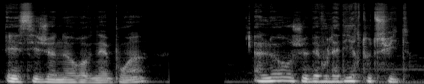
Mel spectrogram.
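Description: A man's voice: medium pitch, moderate pace, mellow, breathy edge. A man voicing Richard, a lazy, nonchalant young charmer, in a raised, airy voice. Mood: nonchalant gallant.

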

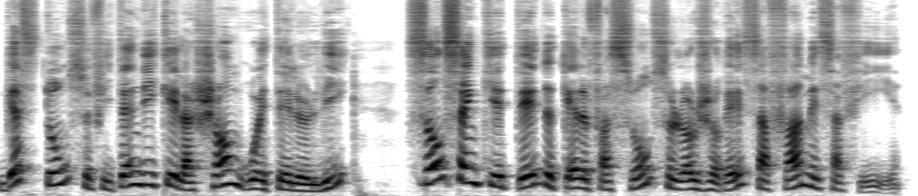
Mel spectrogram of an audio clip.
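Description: An audiobook narrator reading a classic novel aloud and voicing the dialogue. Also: mid-range voice. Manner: slow, lively storytelling with voiced dialogue.

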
